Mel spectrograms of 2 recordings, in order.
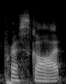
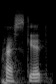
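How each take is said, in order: First: The ending does not sound like brisket. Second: The ending sounds like brisket. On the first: The speaker calls it wrong. "don't say Prescott" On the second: The speaker calls it right. "it's Prescott, like brisket"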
